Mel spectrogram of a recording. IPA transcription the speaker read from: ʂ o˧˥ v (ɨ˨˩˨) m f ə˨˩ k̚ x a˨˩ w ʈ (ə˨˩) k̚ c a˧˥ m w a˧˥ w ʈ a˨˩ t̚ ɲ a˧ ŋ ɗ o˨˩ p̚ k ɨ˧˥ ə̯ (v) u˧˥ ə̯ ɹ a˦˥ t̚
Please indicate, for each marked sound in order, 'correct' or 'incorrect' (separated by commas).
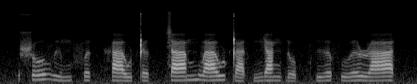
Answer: correct, correct, incorrect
